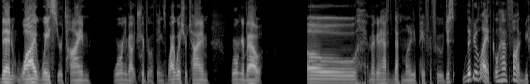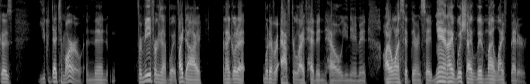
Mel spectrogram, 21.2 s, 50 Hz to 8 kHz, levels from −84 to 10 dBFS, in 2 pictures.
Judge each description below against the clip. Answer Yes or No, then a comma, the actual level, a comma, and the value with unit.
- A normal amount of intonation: Yes, average, 3.5 semitones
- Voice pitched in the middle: No, low, 110 Hz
